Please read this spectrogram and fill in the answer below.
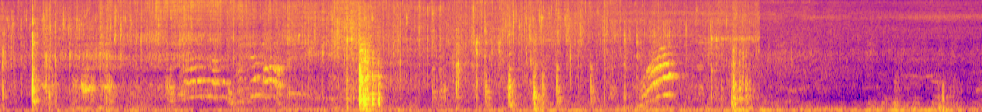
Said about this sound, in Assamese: আৰু মোৰ মাছখিনি ভাজা হৈ গৈছে, মই এতিয়া নমাই ল'ম।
